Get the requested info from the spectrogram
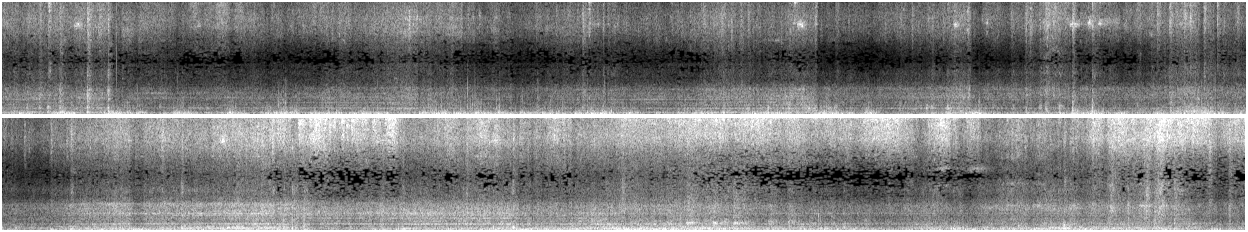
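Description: Passenger train carriages running on the rails, heard from an open carriage window: a steady rumble with the clickety-clack of wheels over rail joints.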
